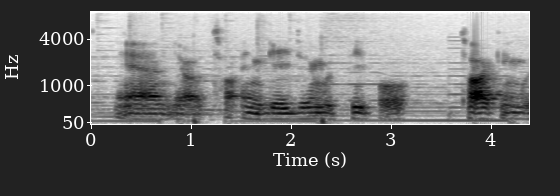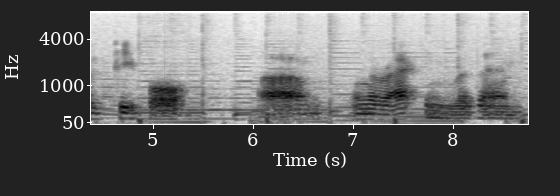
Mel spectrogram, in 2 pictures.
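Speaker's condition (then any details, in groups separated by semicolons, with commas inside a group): ALS; affects arms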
